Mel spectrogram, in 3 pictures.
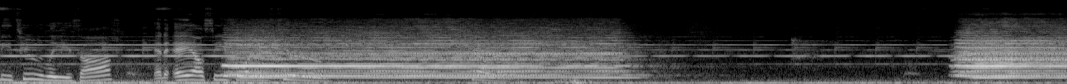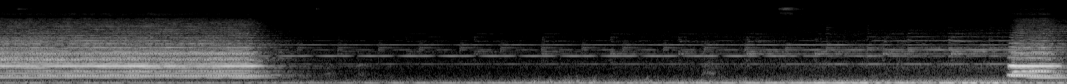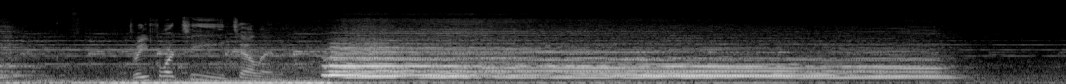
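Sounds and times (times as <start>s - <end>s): low rumble of train: 0.0s - 32.0s
locomotive air horn blasts: 2.2s - 6.6s, 9.5s - 13.7s, 20.7s - 21.6s, 24.6s - 31.1s.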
